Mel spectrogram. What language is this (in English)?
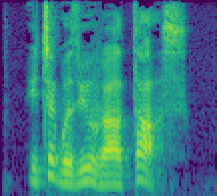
Kabyle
